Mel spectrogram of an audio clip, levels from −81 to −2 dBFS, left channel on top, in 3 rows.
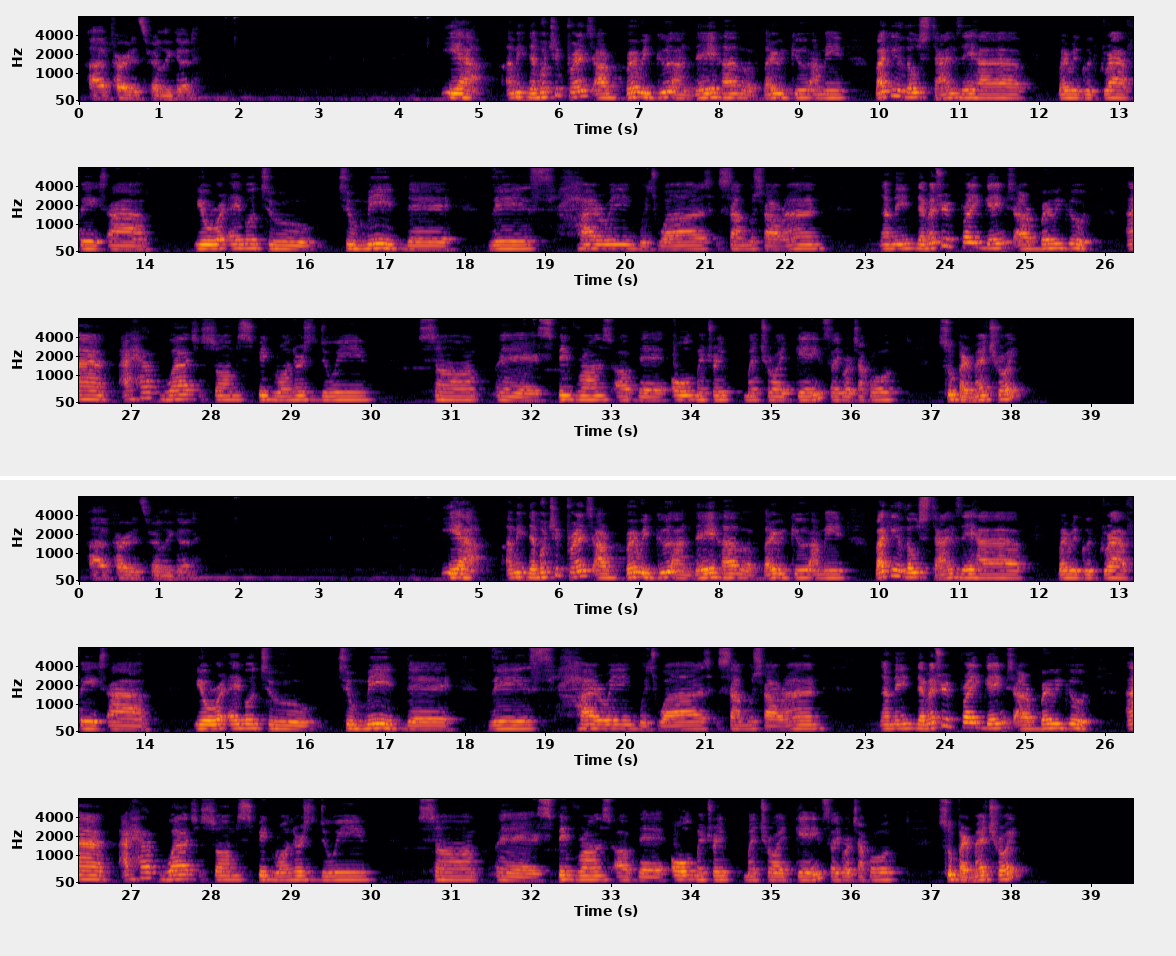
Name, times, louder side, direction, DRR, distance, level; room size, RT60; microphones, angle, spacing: voice 1, 0.1-2.2 5.4-5.5, left 3 dB, 60° left, 0.7 m, -35 dB
voice 2, 4.5-5.0 5.3-9.6 10.0-11.8 12.2-14.0 14.6-16.1 16.4-17.8 18.3-22.4 23.2-25.8 26.3-30.0 30.6-36.5 37.1-38.1, right 1 dB, 35° right, 1.2 m, -29 dB
4.3 x 2.4 x 2.6 m
head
